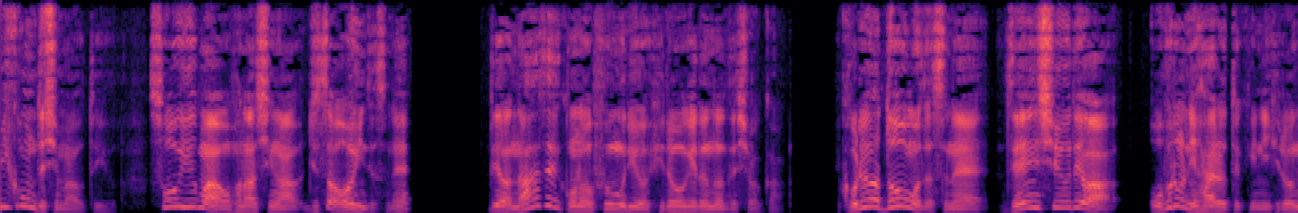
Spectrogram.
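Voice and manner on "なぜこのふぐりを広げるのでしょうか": ordinary talk, nothing marked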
